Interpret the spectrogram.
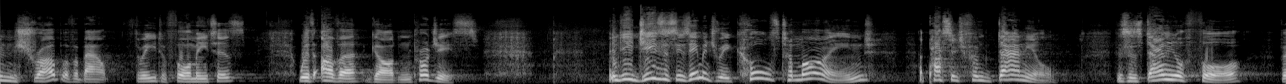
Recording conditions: large echoing room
